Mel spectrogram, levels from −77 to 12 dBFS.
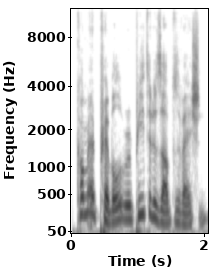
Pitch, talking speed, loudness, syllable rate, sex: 165 Hz, 145 wpm, -18 LUFS, 6.8 syllables/s, male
